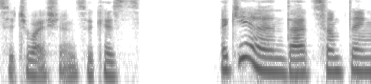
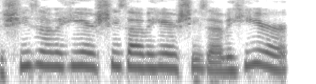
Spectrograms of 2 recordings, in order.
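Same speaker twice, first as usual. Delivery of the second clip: high-pitched screaming, repeated over and over; 6 semitones higher than usual. Retelling police officers at a scene screaming at them: imitating police screaming. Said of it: "they're screaming at us still".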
